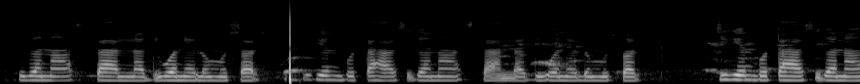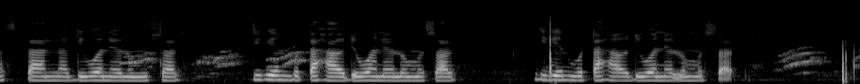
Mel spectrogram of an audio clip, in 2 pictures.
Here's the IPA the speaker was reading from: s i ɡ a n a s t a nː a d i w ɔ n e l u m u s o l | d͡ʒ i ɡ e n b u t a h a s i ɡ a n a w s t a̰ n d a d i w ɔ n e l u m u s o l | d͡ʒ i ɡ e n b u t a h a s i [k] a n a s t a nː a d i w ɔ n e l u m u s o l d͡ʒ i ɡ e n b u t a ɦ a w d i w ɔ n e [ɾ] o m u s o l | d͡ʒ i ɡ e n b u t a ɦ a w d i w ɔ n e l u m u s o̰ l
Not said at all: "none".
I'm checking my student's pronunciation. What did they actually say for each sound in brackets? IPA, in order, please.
ɡ, l

